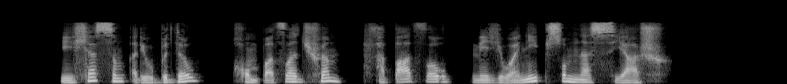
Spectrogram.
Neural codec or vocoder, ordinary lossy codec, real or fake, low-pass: codec, 16 kHz, 0.7 kbps, FocalCodec; MP3, 32 kbps; fake; 7.2 kHz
